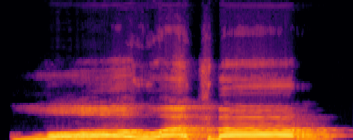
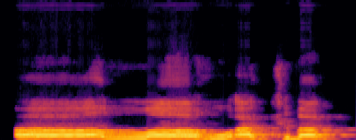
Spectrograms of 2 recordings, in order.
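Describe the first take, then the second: First: The final syllable bar is stretched long. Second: The opening vowel is stretched long. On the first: It turns into a word for a drum. "memanjangkan barnya" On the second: It turns into a question: is God great? "dengan memanjangkan hamzah"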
